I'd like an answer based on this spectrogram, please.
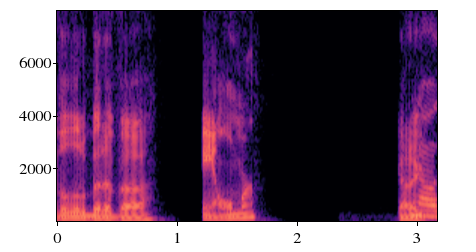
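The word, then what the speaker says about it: Aylmer: Oakville Storms are bad at soccer in uh Almer. Is it Almer? I forget how to pronounce it. A Y L M R Atlanta probably knows. Um, and clouds look awfully concerning. A y lmer. Elmer.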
